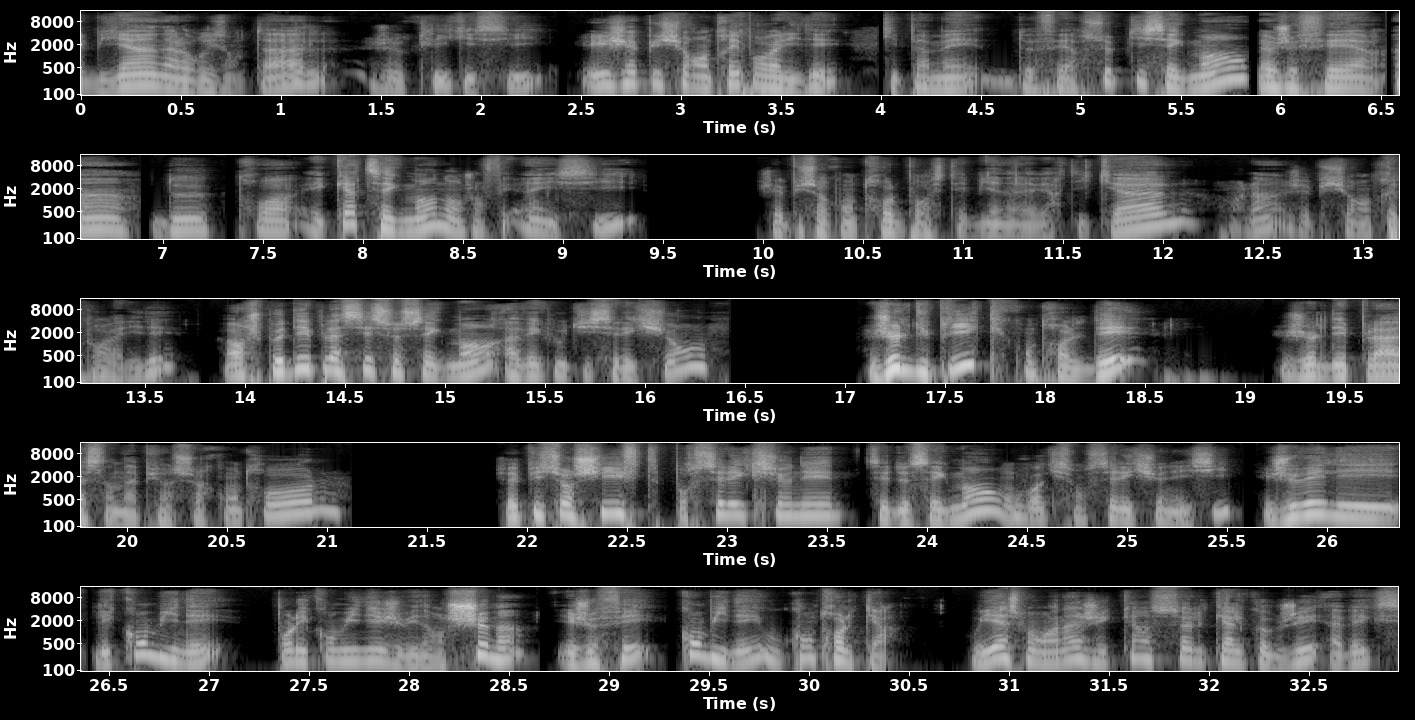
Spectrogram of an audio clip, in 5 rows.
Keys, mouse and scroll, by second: 2.1 ctrl+click, 3.4 Return, 9.5 click, 12.0 ctrl+click, 13.3 Return, 16.2 click, 16.6 click, 18.8 ctrl+d, 19.0-21.7 drag, 22.5 shift+click, 28.2 click, 30.6 click.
